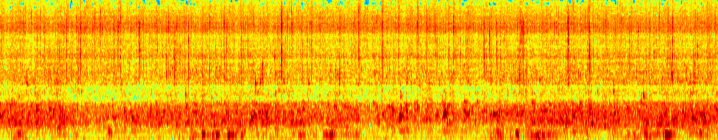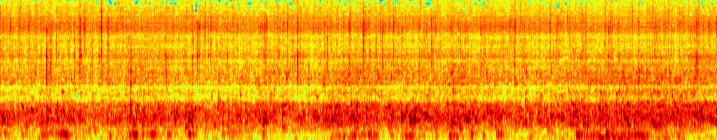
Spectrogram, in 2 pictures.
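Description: Underwater ambience heard through a camera housing: a steady crackling hiss, with irregular low bubbling rumbles from scuba divers' exhaled air, stronger near the end.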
